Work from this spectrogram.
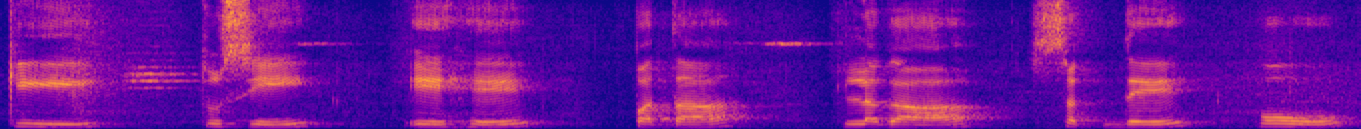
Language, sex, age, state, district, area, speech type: Punjabi, female, 60+, Punjab, Fazilka, rural, read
